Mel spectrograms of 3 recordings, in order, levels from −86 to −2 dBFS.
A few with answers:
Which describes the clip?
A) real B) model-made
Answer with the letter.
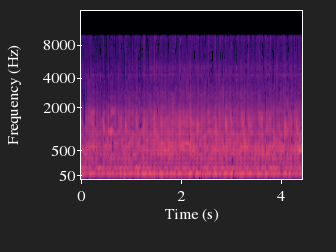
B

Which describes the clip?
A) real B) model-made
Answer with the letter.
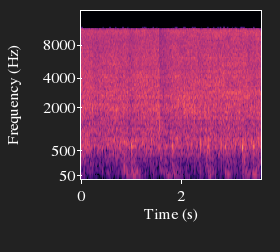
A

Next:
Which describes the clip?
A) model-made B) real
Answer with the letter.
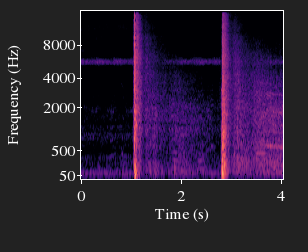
B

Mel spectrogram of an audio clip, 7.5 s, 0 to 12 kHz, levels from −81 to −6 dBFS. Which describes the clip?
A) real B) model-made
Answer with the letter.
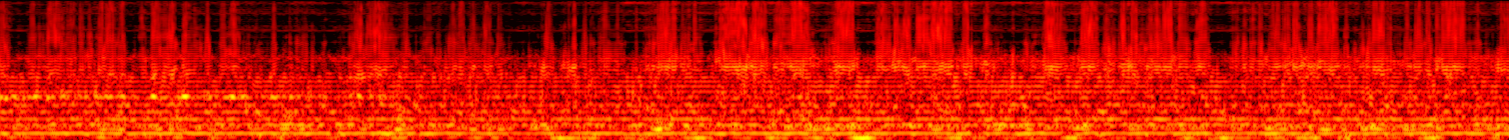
B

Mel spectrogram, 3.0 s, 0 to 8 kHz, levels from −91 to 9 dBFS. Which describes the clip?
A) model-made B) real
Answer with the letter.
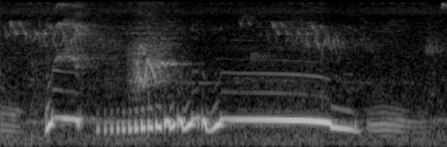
B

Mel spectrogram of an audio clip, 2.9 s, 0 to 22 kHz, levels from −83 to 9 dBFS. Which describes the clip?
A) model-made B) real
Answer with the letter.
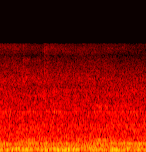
B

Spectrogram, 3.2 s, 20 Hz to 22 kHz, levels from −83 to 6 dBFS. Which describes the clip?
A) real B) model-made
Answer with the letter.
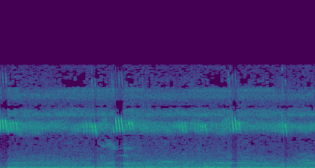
A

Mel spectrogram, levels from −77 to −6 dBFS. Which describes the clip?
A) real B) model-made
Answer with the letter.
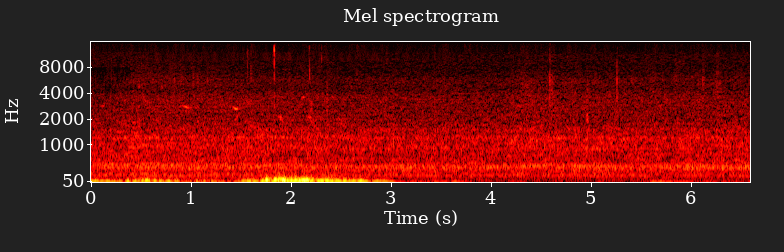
A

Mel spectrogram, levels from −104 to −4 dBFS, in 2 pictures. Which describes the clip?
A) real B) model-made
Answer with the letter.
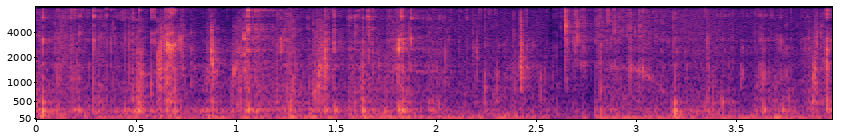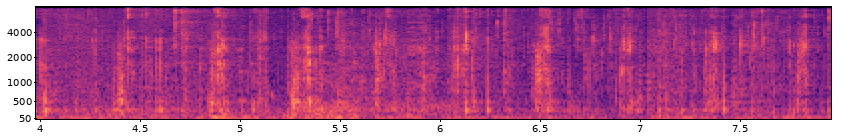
A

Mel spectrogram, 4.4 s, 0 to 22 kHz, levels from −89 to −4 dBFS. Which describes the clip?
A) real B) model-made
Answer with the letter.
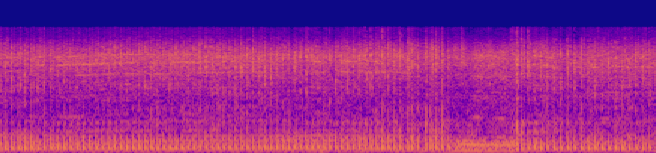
A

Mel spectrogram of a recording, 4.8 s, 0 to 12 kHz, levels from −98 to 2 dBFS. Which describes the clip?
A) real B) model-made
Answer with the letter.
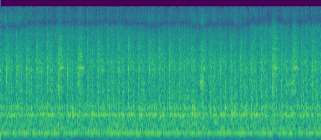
A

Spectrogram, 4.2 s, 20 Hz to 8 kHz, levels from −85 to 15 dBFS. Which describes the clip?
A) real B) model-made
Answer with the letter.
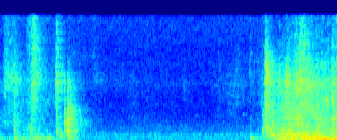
A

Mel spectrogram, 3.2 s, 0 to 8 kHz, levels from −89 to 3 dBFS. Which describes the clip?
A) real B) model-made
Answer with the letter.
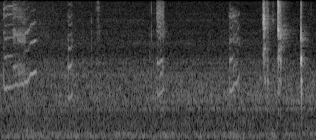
A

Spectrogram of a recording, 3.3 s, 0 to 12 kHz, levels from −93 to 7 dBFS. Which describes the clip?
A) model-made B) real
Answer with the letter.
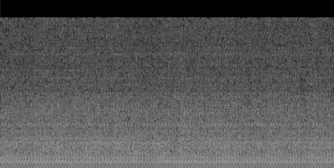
B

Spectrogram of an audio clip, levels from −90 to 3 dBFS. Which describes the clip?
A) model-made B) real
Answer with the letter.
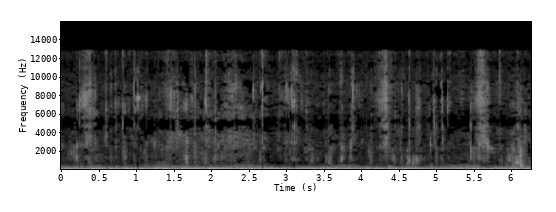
B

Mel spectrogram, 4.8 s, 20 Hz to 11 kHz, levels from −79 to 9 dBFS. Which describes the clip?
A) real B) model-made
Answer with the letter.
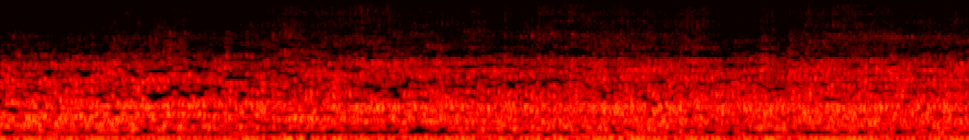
A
